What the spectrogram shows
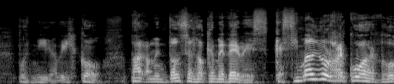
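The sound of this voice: Using a put-on character voice, a man speaks at a moderate pace and medium pitch, with big pitch swings, a fairly bright tone and a slightly husky edge.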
